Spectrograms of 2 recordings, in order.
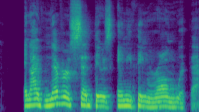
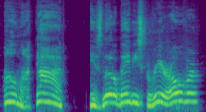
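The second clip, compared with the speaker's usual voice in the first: high-pitched mock panic; mock alarm; 8 semitones higher than usual. Critic mimicking fans panicking over album sales, mock alarm. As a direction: act out overblown public alarm, pitched up.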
